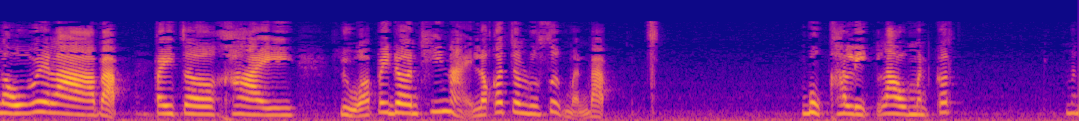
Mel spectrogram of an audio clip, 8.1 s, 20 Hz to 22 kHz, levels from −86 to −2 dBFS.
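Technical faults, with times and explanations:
Throughout, Vorbis compression: the speech was likely squeezed through the Vorbis codec at a low rate, around 29 kbps, so the encoder cut everything above about 10.6 kHz and quantised the remaining treble very coarsely. Fine high-frequency detail is replaced by noise of similar energy laid over a smooth spectral floor, which makes the sibilants and upper harmonics hissy and grainy, roughens tonal parts, and softens the onsets of consonants. The damage is heavy across the whole clip.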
